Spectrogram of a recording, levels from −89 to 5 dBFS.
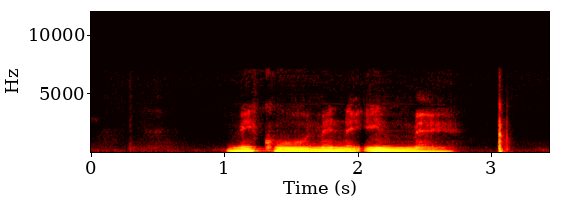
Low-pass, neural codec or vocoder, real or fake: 7.2 kHz; codec, 16 kHz, 1.1 kbps, Voila-Tokenizer; fake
